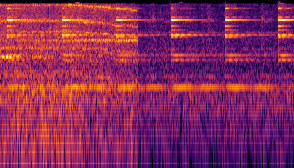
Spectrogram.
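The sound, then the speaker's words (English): A train running at restricted speed grinds to a halt at a railroad worksite with a steady metallic screech of brakes, harmonic squeal over rumbling noise; the low rumble cuts out midway, leaving the high whine with periodic small surges. “We're currently operating at restricted speed using extreme caution as per supervision. This is good right here. Go ahead and bring it to a stop.”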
